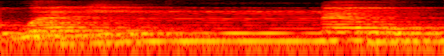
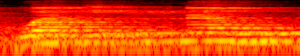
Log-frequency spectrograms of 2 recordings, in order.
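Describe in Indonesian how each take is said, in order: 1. Bunyi n sengau ditahan selama dua ketukan. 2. Bunyi n pendek, tanpa tahanan sengau. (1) "Cukup wa innahu" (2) "berarti kita baca nunnya enggak ber, bertasydid, enggak bergun bergunnah"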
